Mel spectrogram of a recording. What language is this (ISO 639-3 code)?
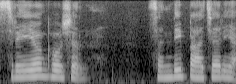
tel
